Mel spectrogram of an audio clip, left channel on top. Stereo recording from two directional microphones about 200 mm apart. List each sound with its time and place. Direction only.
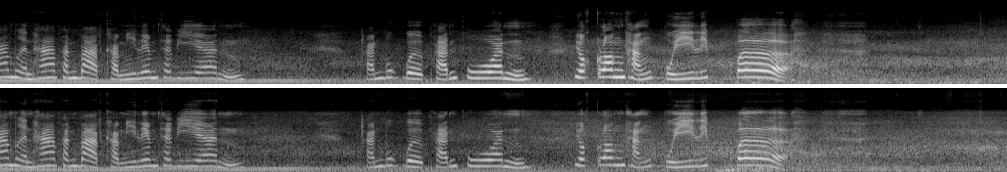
0.0 s speech: 10° left (ahead or behind)
3.7 s speech: 15° left (ahead or behind)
